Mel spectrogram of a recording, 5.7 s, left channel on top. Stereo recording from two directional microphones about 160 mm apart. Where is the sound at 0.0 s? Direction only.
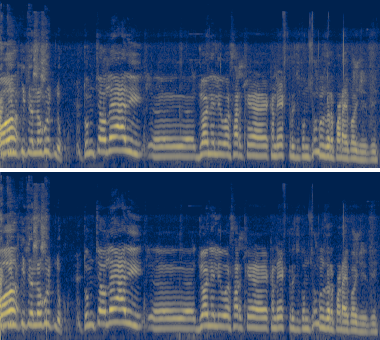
45° left (ahead or behind).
